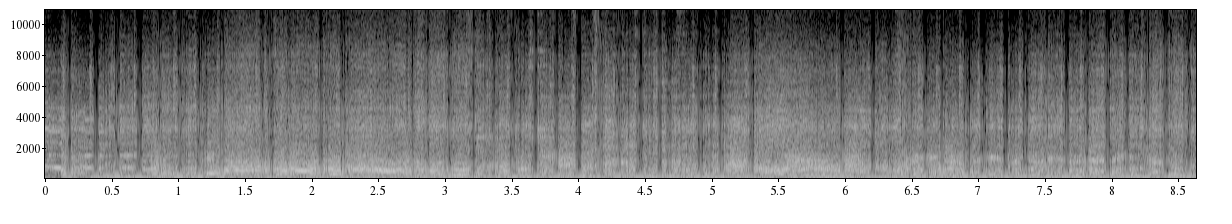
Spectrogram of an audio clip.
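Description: Deathcore band playing live: heavily distorted electric guitars over fast, dense drumming, loud and continuous, heard through the crowd.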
